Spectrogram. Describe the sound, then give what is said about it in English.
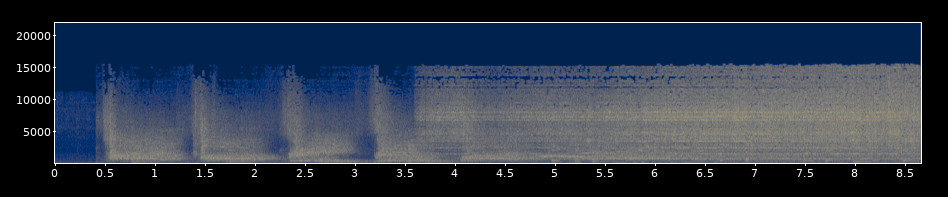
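A SpaceX Falcon 9 rocket lifts off at night from Kennedy Space Center. A few loud bursts give way to a deep, continuous rushing roar that stays powerful to the end. “So that's SpaceX's Falcon 9 lifting off from here, Kennedy Space Center.”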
